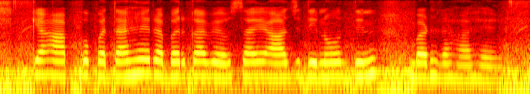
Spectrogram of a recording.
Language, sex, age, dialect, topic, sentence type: Hindi, female, 25-30, Kanauji Braj Bhasha, agriculture, statement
